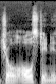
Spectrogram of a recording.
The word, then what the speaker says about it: Osteen: And that's a lot of the criticism a lot of people have of Joel Osteen, is he's more like... – Osteen. I don't think there's an L.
